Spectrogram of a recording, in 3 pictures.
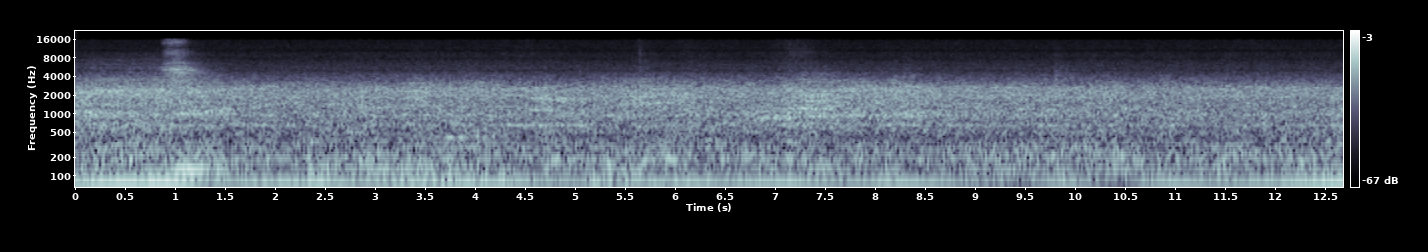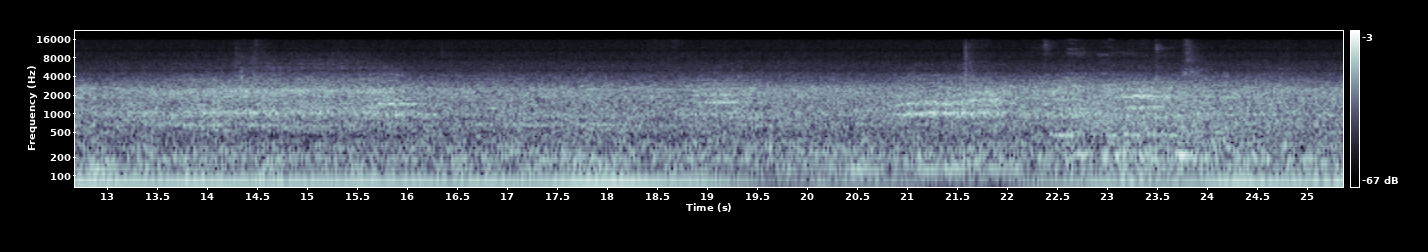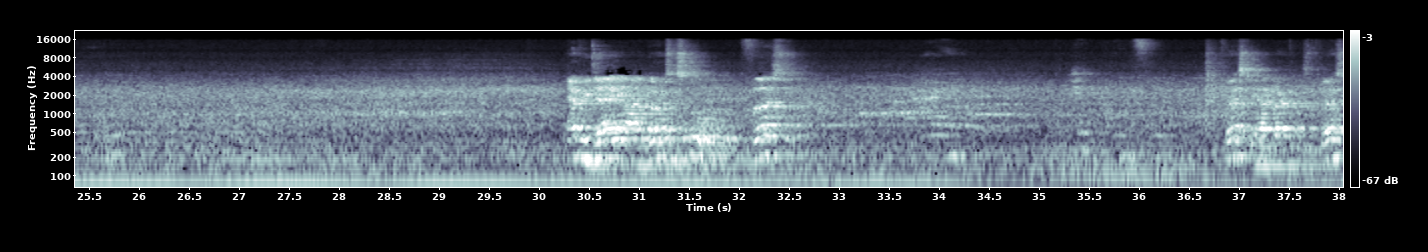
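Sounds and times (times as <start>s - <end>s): low hum: 0.0s - 38.0s.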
